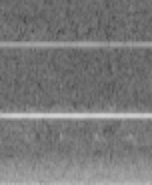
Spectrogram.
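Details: Homelite-Jacobsen rider with fried interlock electrics: steady high beep over low engine murmur as the interlock sends the kill signal, engine dying while the blade is engaged.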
